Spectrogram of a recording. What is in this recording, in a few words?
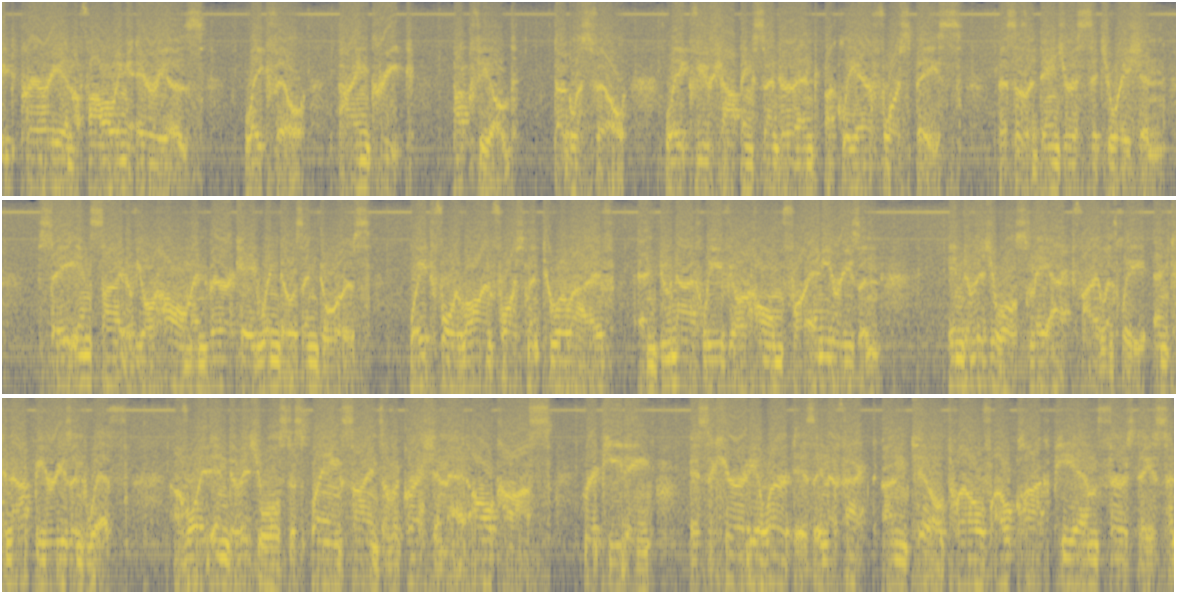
Eas Warning Of Civil Unrest And Or Zombies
